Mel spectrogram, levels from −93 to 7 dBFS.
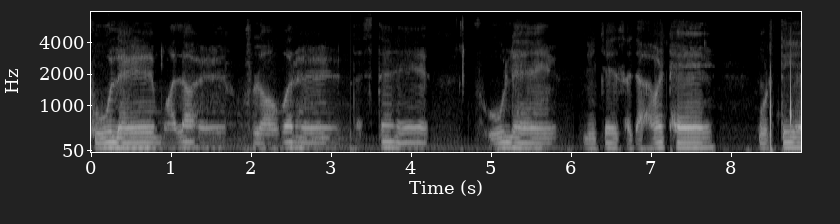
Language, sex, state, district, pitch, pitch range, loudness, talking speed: Hindi, male, Uttar Pradesh, Varanasi, 105 Hz, 100-110 Hz, -37 LUFS, 95 wpm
